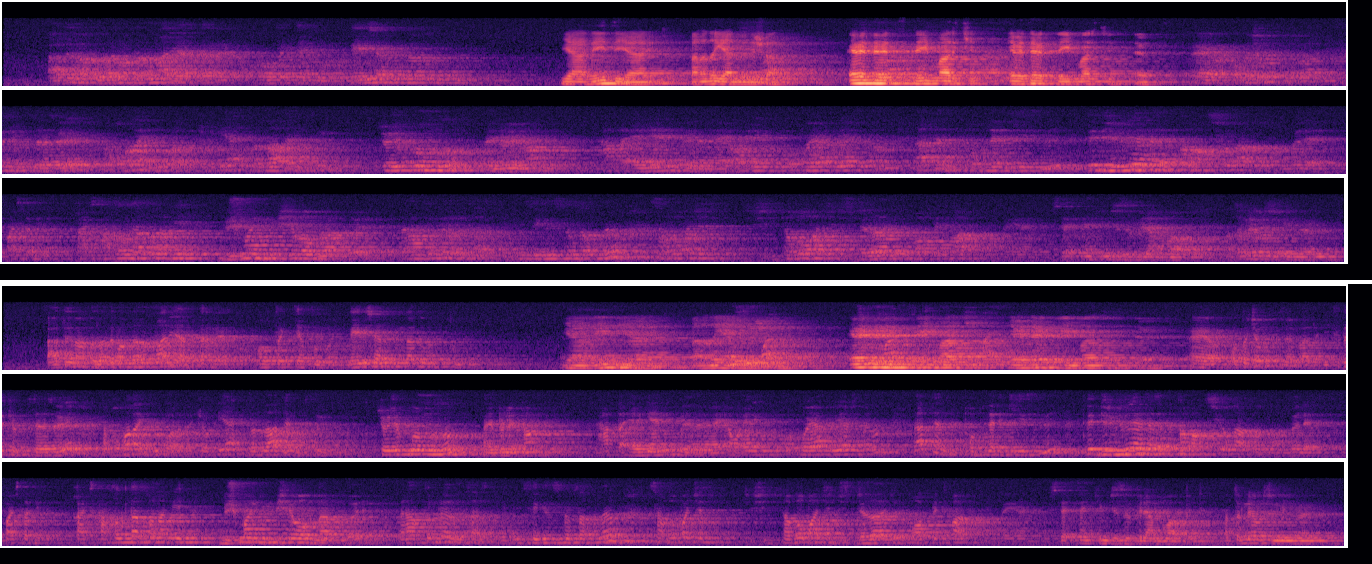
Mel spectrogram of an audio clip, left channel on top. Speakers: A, on the right; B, on the left.
A: Zaten zaten onların var ya bir tane ortak yapımı. Neydi şarkının adı unuttum.
B: Ya
A: Ee,
B: neydi ya? Bana da gelmedi
A: neyim
B: şu
A: var
B: an. Evet
A: neyim
B: evet
A: var ki
B: neyim
A: değil mi?
B: var ki?
A: Aynen.
B: Evet evet neyim
A: Ee,
B: var ki? Evet.
A: Ee, o da çok güzel zaten. İkisi de çok güzel söylüyor. Sagopa da iyi bu arada. Çok iyi. Z- Zaten bizim çocukluğumuzun hani böyle tam hatta ergenlik mi denir? Yani o, er- o, o, ya- o yaşların zaten popüler iki ismi. Bir de birbirleriyle tam atışıyorlardı o zaman. Böyle ilk başta bir kaç takıldılar sonra bir düşman gibi bir şey oldulardı böyle. Ben hatırlıyorum mesela 7. 8. sınıfta sanırım Sagopacı Sagopacı ce- cezacı muhabbeti vardı bizde yani. İşte sen kimcisin falan muhabbeti. Hatırlıyor musun bilmiyorum.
